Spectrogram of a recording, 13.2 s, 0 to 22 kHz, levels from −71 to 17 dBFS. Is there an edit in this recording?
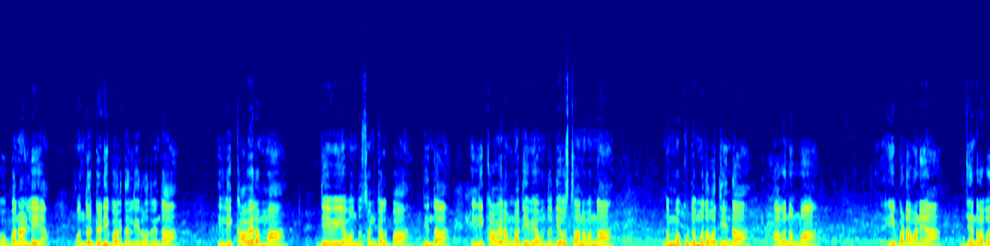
no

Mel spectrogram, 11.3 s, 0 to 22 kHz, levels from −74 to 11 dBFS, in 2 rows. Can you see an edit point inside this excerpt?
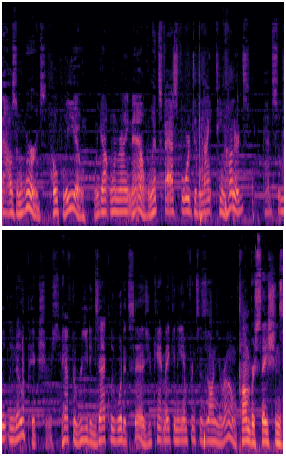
yes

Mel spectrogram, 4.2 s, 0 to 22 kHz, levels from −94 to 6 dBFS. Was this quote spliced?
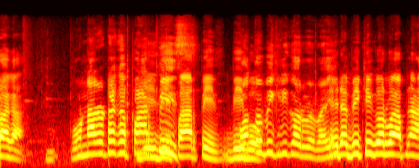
no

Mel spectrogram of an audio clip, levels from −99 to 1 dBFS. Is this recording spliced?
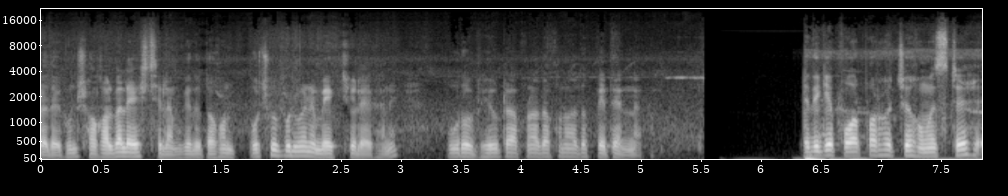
yes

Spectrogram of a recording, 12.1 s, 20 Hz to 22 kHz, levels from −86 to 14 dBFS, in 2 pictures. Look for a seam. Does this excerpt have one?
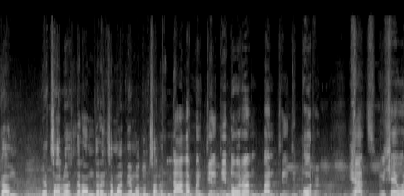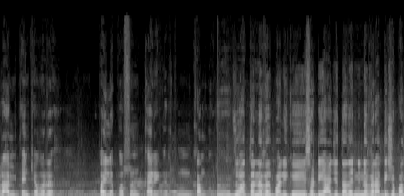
yes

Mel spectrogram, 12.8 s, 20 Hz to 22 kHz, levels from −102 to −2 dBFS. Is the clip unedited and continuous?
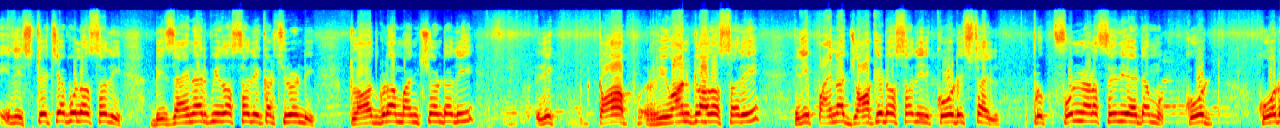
no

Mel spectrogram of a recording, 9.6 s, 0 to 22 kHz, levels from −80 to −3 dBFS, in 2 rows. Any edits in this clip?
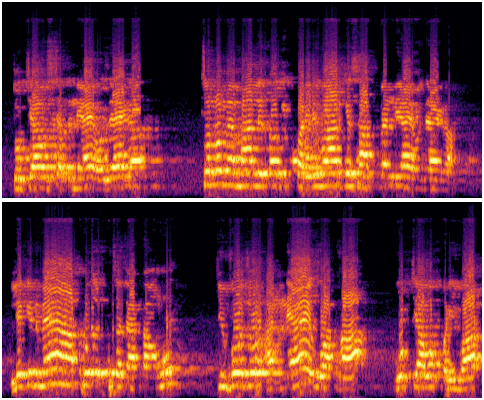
yes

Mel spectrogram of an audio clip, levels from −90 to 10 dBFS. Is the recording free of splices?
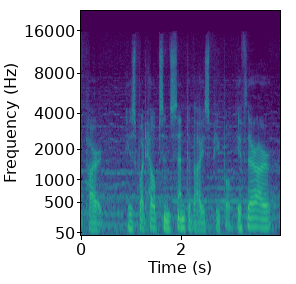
no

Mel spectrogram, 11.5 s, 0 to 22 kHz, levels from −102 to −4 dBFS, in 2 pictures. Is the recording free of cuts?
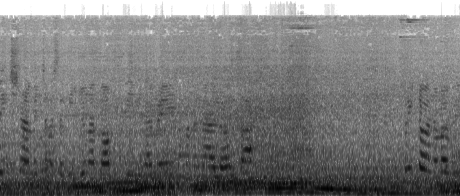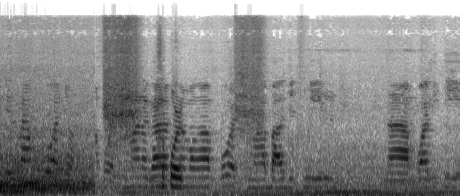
no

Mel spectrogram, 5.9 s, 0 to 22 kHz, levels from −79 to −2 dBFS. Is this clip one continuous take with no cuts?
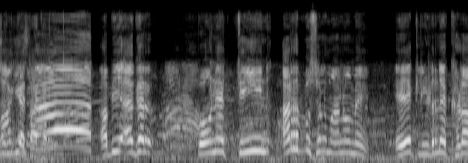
no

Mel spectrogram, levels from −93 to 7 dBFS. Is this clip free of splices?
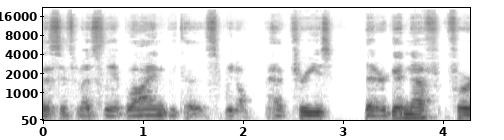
yes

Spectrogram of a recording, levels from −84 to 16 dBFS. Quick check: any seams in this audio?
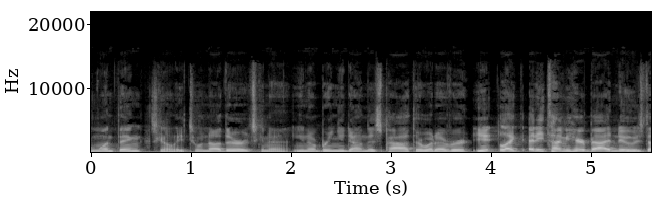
yes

